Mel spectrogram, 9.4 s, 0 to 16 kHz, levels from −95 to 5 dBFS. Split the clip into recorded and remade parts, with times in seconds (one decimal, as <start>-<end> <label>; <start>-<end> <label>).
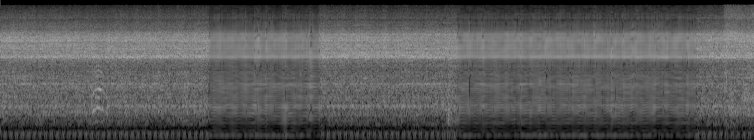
0.0-2.6 recorded; 2.6-4.0 remade; 4.0-5.7 recorded; 5.7-8.7 remade; 8.7-9.4 recorded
